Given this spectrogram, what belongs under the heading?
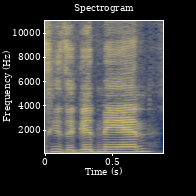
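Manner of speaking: lightly voiced disbelief, rising at the end; a mild mocking question; mock incredulous echo. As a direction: throw "He's a good man?" back at her in a half-joking, rising way. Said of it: "And I'm like".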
